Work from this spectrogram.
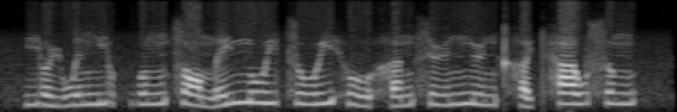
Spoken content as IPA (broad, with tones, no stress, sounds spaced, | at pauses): j ɵ˨˩ ɥ w ɪ˨˧ ŋ j ʊ˨ k̚ w ʊ˨˥ ŋ t͡s ɔː˨˩ m e˥ j n̪ uː˧ j t͡s uː˨˥ j h uː˨˩ h ɐ˨˥ n s yː˨˥ n n̪ yː˨ n kʰ ɐ˨˩ j t̪ʰ aː˥ w s ʊ˥ ŋ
